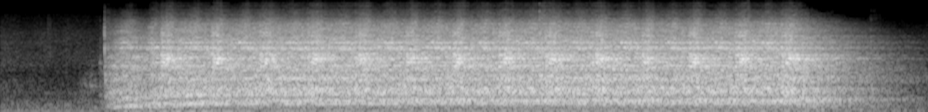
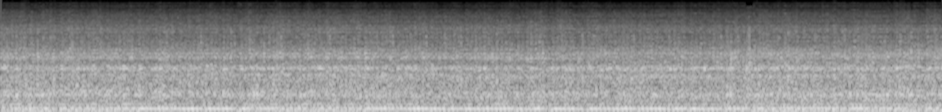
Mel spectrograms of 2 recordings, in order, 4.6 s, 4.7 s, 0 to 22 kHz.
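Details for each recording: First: 40-year-old Bass Tracker outboard, sat for years, primed with fuel and water supplied: high buzzing whir with a steady pulse runs three seconds, then dies away with no firing; cranks but won't start. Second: 1985 Bass Tracker outboard after sitting: low, even idle with steady beat, no knocking or stumbling; runs smooth but is smoking, and the water pump isn't pumping, no water from the tell-tale.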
